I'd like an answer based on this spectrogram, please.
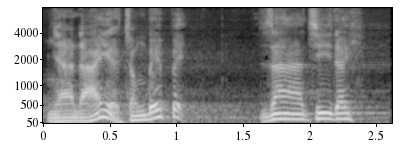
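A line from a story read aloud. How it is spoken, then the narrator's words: Mild, gentle. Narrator (Vietnamese): Gã công an không gay gắt lắm, chỉ nhẹ nhàng bảo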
